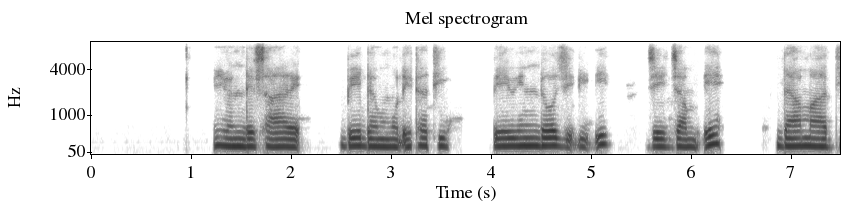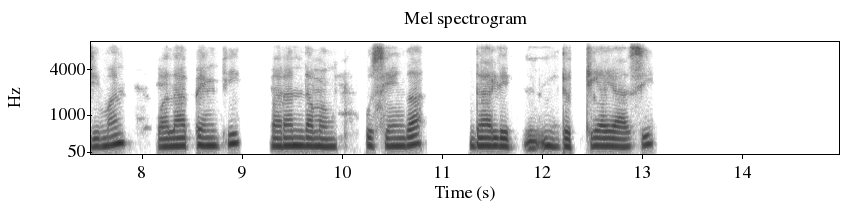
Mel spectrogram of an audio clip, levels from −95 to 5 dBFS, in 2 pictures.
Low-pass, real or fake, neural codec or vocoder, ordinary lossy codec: 7.2 kHz; fake; codec, 16 kHz, 2 kbps, FunCodec, trained on Chinese and English, 25 frames a second; Opus, 32 kbps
